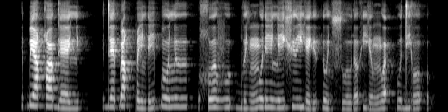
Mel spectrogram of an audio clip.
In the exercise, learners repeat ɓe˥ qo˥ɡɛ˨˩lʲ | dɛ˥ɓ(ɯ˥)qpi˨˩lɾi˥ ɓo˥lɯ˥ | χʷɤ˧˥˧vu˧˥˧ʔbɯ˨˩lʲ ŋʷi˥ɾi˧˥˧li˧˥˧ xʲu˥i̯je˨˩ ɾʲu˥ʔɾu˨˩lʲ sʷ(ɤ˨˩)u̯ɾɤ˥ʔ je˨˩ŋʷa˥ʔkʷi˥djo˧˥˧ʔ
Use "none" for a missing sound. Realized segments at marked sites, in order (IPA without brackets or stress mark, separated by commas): ɯ˥, ɤ˨˩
